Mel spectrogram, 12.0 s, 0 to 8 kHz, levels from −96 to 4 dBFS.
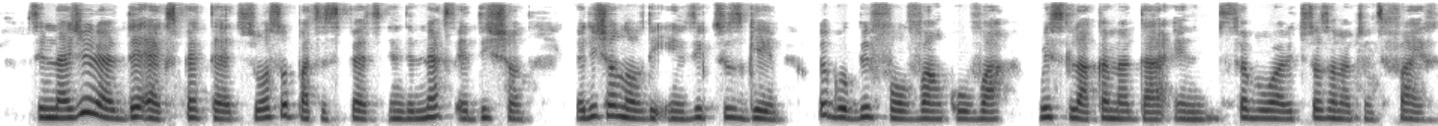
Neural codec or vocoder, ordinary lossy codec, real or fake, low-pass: codec, 16 kHz, 4.8 kbps, FACodec; none; fake; 7.2 kHz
